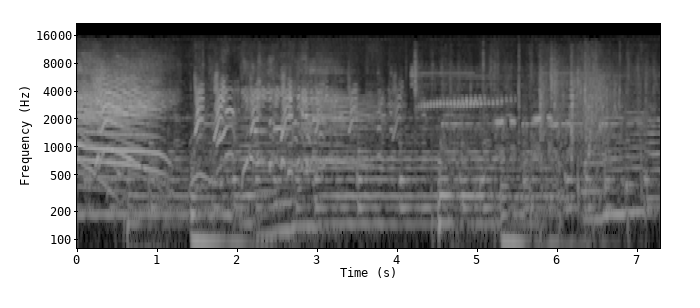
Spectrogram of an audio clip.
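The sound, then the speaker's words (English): A loud, busy chorus of frogs croaking together at a pond, with overlapping calls and rising chirps over a steady low drone, continuous throughout. “We're on our way to Hot Frog Pond.”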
